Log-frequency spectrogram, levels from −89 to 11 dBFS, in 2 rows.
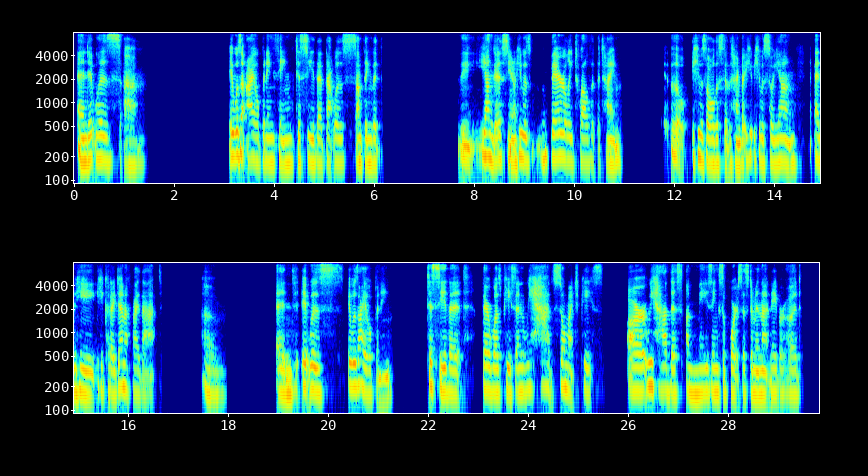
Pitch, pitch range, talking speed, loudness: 175 Hz, 165-190 Hz, 155 wpm, -24 LUFS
